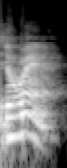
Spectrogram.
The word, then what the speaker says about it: Duran: Is Duran or Duran? It's Duran. Duran.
